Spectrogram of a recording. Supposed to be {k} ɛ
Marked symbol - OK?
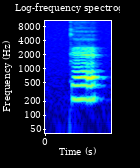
yes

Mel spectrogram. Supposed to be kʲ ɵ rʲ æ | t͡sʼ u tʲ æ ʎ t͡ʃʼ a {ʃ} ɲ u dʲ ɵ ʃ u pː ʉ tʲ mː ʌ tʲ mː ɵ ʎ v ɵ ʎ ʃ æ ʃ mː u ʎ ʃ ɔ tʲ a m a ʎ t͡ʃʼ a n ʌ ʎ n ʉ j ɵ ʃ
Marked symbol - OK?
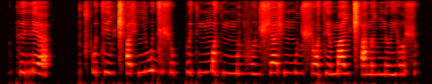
yes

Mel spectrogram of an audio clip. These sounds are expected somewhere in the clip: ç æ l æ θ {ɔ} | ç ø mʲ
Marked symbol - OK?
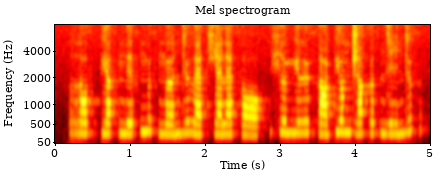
yes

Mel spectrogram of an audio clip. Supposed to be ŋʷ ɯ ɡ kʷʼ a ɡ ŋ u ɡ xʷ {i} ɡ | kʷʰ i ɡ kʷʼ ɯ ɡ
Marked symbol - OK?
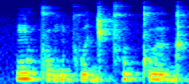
yes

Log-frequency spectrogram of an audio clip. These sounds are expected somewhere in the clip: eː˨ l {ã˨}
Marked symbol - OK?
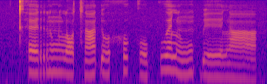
yes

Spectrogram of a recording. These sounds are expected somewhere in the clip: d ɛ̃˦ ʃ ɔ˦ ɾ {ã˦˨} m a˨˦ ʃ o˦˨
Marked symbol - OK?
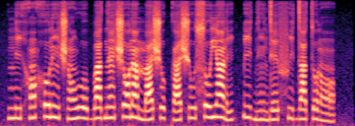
yes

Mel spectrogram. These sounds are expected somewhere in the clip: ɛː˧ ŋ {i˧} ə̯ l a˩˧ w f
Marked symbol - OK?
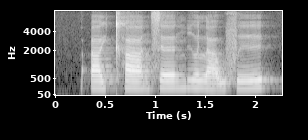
yes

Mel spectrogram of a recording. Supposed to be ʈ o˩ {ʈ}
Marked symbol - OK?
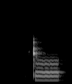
no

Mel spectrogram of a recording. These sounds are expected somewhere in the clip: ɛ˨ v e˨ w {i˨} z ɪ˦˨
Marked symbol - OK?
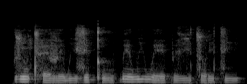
yes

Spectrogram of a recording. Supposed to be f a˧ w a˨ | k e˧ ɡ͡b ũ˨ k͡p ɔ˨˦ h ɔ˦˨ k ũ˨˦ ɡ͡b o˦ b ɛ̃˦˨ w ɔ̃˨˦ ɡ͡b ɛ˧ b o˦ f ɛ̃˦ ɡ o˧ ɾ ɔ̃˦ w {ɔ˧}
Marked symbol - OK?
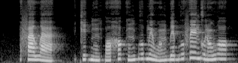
no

